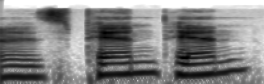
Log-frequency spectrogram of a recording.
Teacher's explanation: we pronounce the words pen and p i n the same way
